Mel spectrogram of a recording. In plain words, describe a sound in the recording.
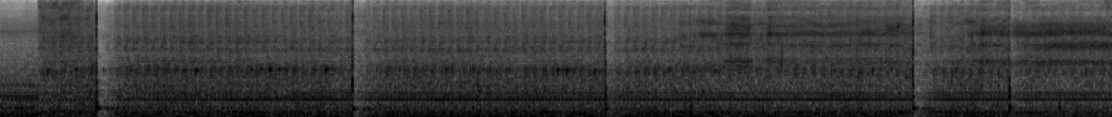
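A metal blade knocks sharply against a steel tabletop now and then.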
